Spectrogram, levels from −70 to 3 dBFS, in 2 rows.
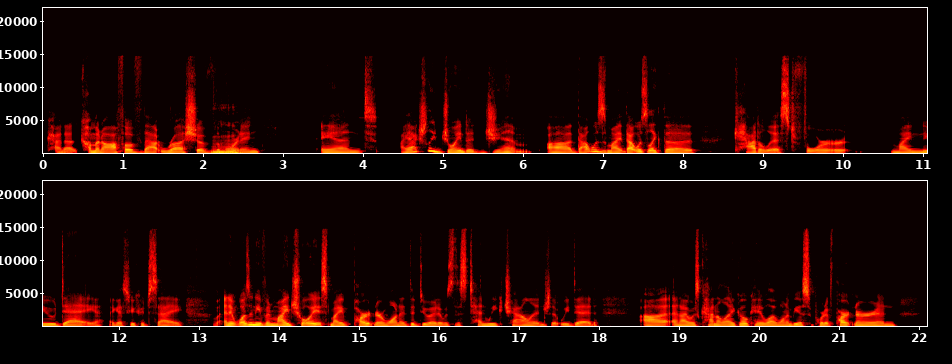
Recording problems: none

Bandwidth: 14.5 kHz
